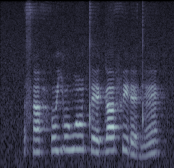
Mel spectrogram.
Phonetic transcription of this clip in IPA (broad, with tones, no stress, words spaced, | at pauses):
sã˧ ho˦jo˦ wɔ̃˦tɛ˧ɡa˦ fe˦˨ɾɛ˨dɛ̃˨˦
